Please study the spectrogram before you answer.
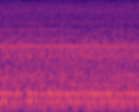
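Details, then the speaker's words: Bissell Lift-Off shampooer, suction motor running while spraying: constant high-pitched whine with an airy rush, perfectly even; suction works and water is coming out, with the diverter directing suction to the floor nozzle. "All right, so the suction is working. See, the water's coming out, right? Water's coming out."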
